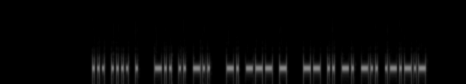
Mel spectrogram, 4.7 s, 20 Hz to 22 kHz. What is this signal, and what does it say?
Morse code, heard as a keyed tone, about 50 wpm, 700 Hz. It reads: SHE DID NOT MIND.
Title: Sentences from Top 600 Words 50wpm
